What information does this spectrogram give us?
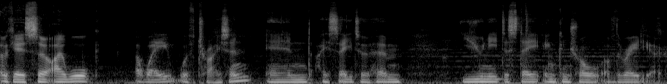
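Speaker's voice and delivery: hushed, half-whispered aside. After asking the other three players to block their ears, speaker explains a plan: half-whispering. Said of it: "I'm whispering something that you can't know".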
